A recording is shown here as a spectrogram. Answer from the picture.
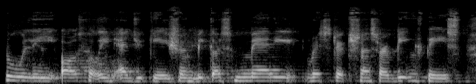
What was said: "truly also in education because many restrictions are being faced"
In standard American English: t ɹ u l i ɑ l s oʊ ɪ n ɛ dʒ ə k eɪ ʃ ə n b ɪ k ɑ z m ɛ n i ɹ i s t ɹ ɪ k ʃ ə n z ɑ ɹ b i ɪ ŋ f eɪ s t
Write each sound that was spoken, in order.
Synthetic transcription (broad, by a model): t ɹ u l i ɑ l s oʊ ɪ n ɛ dʒ ə k eɪ ʃ ə n b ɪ k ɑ s m ɛ n i ɹ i s t ɹ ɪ k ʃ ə n s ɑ ɹ b i ɪ ŋ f eɪ s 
